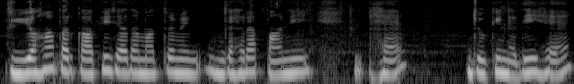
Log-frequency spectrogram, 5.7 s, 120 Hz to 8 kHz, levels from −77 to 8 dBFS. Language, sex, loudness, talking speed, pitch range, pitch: Hindi, female, -25 LUFS, 145 wpm, 205-225 Hz, 215 Hz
